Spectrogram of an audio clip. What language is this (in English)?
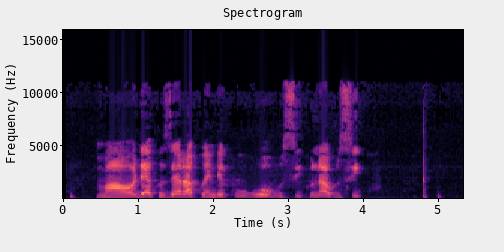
Taita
